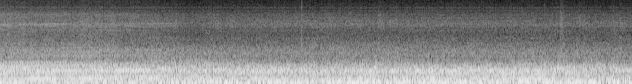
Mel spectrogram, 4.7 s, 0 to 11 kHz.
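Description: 1988 Ford Mustang's engine pulling steadily at about 60 mph under throttle, heard inside the cabin over a low road rumble.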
